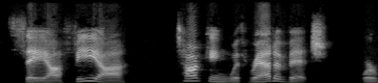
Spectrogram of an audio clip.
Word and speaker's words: Sofia: Then the interesting man, having got the table where he wanted it, had said, "I remember when I was last in Sofia, by the way it is pronounced Seafia, talking with Radovich.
